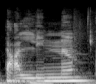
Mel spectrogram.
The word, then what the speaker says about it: Tallinn: di Tallinn. Corretta la pronuncia? – Corretta, mi sto sbagliando tutto il tempo.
